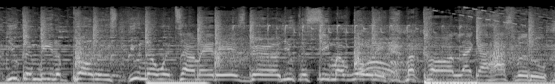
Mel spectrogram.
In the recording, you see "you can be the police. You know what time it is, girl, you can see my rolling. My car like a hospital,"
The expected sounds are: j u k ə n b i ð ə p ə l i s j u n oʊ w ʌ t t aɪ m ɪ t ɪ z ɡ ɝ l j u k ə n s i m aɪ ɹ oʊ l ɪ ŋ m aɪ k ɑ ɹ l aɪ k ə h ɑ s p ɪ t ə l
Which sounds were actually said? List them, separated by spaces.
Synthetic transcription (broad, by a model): j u k ə n b i ð ə p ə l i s j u n oʊ w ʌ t t aɪ m ɪ t ɪ z ɡ ɝ l j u k ə n s i m aɪ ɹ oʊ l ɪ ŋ m aɪ k ɑ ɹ l aɪ k ə h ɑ s p ɪ t l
